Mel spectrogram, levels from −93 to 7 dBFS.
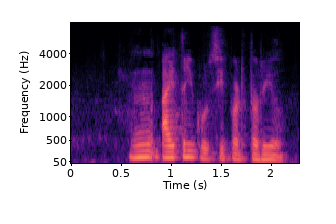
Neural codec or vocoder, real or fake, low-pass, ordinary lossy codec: codec, 16 kHz, 2 kbps, X-Codec, HuBERT features, trained on LibriSpeech; fake; 7.2 kHz; MP3, 48 kbps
